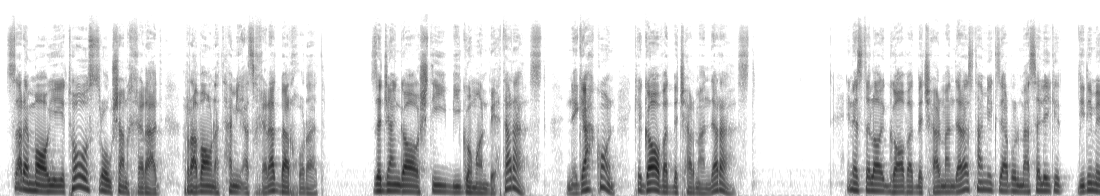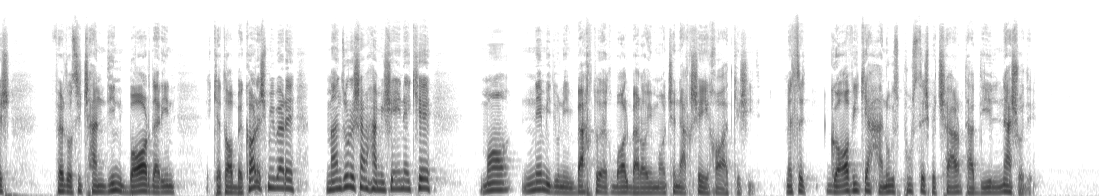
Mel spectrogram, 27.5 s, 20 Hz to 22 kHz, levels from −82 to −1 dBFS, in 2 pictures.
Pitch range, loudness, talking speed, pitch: 100-135 Hz, -23 LUFS, 155 wpm, 115 Hz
